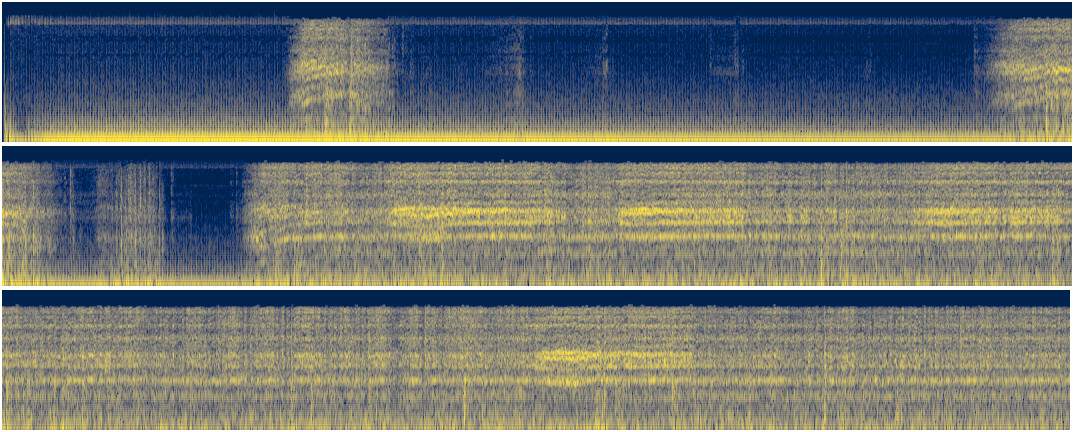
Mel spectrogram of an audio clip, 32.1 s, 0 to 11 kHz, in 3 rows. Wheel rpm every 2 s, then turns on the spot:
0, 50, 0, 0, 10, 60, 70, 160, 160, 160, 160, 160, 160, 160, 160, 160.
none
